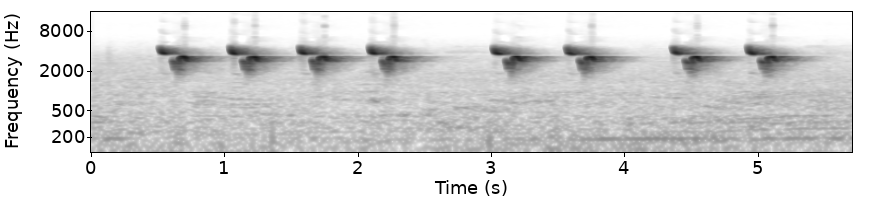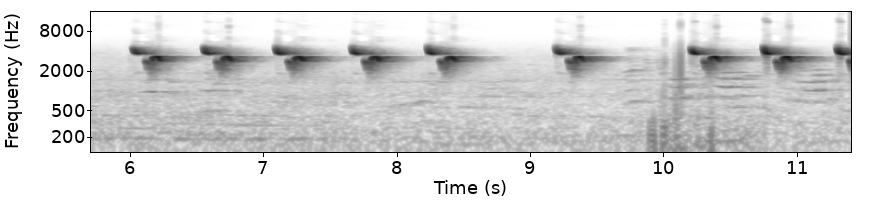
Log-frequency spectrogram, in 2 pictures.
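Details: Bar-winged prinia in full song, a training recording for magpie-robins: steady series of loud descending chips in groups of four, with a brief knock near the end.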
